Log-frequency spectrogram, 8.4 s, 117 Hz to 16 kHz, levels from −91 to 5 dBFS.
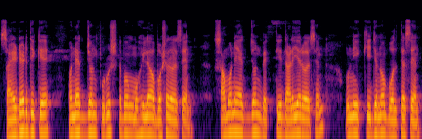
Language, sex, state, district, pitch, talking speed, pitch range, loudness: Bengali, male, Assam, Hailakandi, 130 Hz, 130 wpm, 125-140 Hz, -17 LUFS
